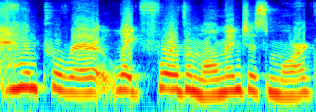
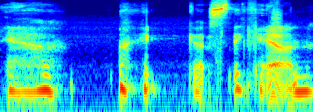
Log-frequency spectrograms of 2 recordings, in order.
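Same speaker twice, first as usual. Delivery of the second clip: soft words spoken through a dry little laugh; 5 dB quieter than usual. Voicing a character answering her sister with a dry chuckle. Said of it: "slightly dry chuckle in response".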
